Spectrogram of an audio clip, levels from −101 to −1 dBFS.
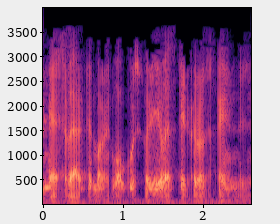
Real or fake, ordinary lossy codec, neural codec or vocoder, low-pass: fake; MP3, 24 kbps; autoencoder, 22.05 kHz, a latent of 192 numbers a frame, VITS, trained on many speakers; 3.6 kHz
